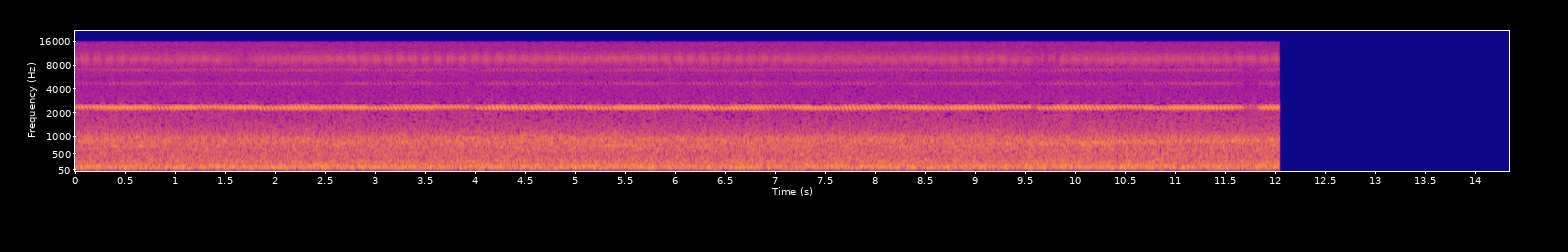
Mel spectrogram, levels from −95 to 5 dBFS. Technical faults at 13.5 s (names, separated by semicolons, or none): audio dropout to silence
